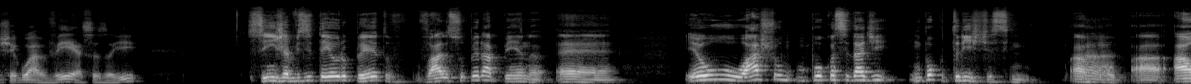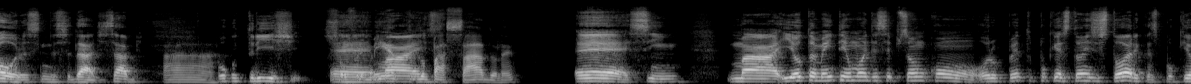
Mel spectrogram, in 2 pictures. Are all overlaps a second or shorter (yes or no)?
no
